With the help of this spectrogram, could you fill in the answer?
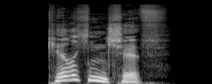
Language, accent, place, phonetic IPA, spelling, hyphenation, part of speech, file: German, Germany, Berlin, [ˈkɪʁçn̩ˌʃɪf], Kirchenschiff, Kir‧chen‧schiff, noun, De-Kirchenschiff.ogg
- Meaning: nave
